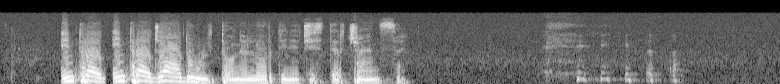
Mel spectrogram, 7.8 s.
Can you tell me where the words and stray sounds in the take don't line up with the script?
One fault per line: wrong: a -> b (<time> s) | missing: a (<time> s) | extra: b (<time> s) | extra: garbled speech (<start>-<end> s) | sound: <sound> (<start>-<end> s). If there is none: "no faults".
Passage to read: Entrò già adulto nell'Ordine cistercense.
extra: entrò (1.1 s)
sound: laugh (5.4-6.9 s)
